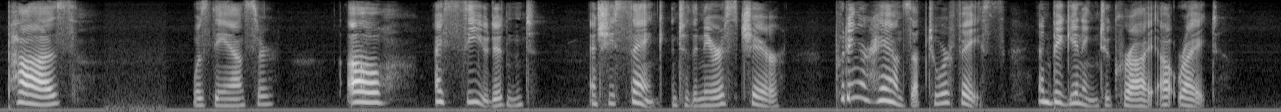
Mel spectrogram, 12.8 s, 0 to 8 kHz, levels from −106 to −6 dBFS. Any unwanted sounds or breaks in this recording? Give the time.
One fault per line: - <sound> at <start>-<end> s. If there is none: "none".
none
